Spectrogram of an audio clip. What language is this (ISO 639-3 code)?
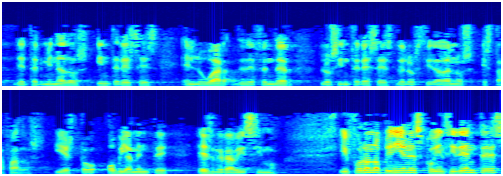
spa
